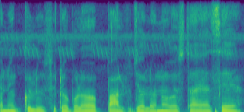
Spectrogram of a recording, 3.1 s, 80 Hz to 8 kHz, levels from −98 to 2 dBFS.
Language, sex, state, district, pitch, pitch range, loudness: Bengali, male, Assam, Hailakandi, 105 Hz, 105-110 Hz, -19 LUFS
